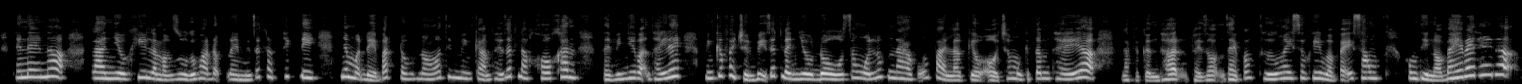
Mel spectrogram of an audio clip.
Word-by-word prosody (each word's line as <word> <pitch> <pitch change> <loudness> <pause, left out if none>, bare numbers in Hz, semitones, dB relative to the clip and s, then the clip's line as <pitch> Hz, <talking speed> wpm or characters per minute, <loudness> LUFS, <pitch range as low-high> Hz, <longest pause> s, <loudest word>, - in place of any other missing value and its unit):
Thế 310 - 0
nên 335 +1 +3
á 370 +1 +3 0.3
là 285 -1 +4
nhiều 265 -2 +4
khi 315 +6 -1
là 275 -4 +2
mặc 220 -3 0
dù 235 0 0
cái 230 - +4
hoạt 270 -2 -1
động - - -6
này 235 -2 -1
mình 210 -1 -1
rất 345 - -9
là 350 - -1
thích 370 -1 -6
đi, 305 -4 +2 0.2
nhưng 345 -2 +3
mà 280 - +1
để 215 -5 +1
bắt 290 - -3
đầu 250 -2 -3
nó 250 +2 -2
thì 335 - -2
mình 285 -4 -1
cảm 235 -5 -2
thấy 235 0 -3
rất 365 +1 -4
là 300 - +1
khó 275 -1 -1
khăn. 325 +3 +1 0.3
Tại 225 - -1
vì 235 +3 -1
như 285 +3 +1
bạn 270 - 0
thấy 250 +2 +1
đấy, 370 +4 +4 0.2
mình 285 0 -1
cứ 390 - 0
phải 395 -5 +1
chuẩn 220 -7 0
bị 245 - 0
rất 390 -1 -3
là 285 - +6
nhiều 245 -1 +4
đồ, 230 -1 +5
xong 305 -1 -2
rồi 250 - +3
lúc 330 +5 -3
nào 280 -5 0
cũng 300 - -6
phải 280 -7 +1
là, 200 0 0
kiểu, 205 -2 0
ở 195 -3 -1
trong 270 +9 -5
một 245 - +1
cái 225 - -11
tâm 275 0 -1
thế 250 -2 +1
á 315 -1 +5 0.3
là 205 - -5
phải 185 - -15
cẩn 175 -1 -2
thận, 235 +3 +3
phải 180 - -3
dọn 210 +2 -4
dẹp 225 -2 0
các 290 - -4
thứ 240 -1 +4
ngay 285 0 0
sau 290 +1 -5
khi 280 -1 0
mà 230 -5 +1
vẽ 220 +4 -1
xong, 285 +1 -1 0.3
không 280 -1 0
thì 235 - +4
nó 190 -2 0
be 290 +8 +3
bét 400 +3 +3
hết 450 +1 -1
á. 410 - +6
270 Hz, 330 wpm, -22 LUFS, 235-305 Hz, 0.3 s, là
